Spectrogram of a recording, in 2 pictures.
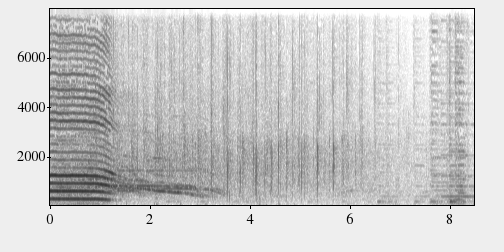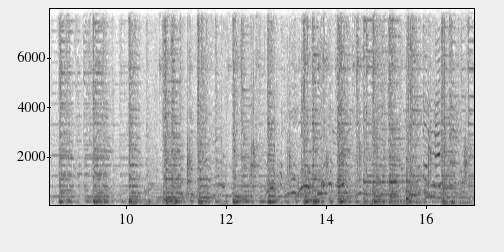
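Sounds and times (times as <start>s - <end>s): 
cheering: 0.0s - 4.1s, 12.8s - 16.9s
applause: 1.0s - 7.8s, 11.0s - 16.9s.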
